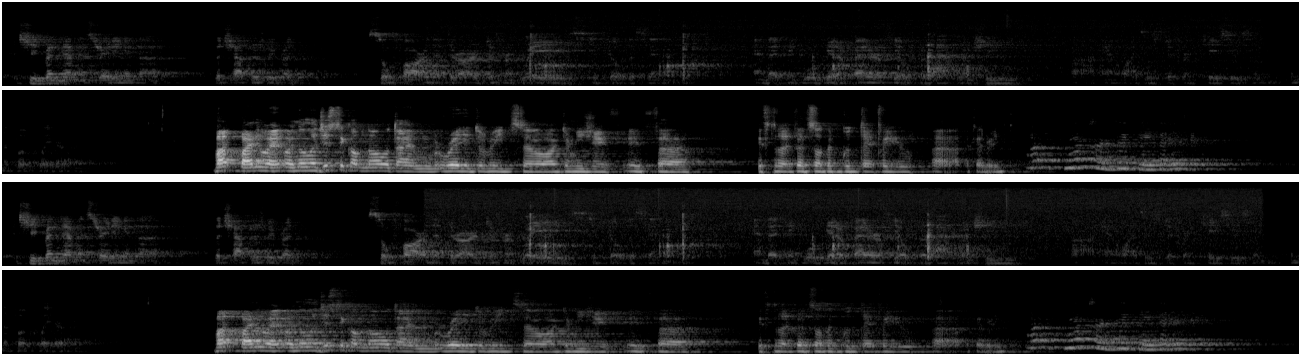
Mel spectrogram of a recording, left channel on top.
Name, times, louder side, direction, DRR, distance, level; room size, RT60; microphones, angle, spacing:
voice 1, 0.1-1.6 2.1-2.9 3.7-6.7 7.5-10.1 10.7-13.8, right 1 dB, 35° right, 2 dB, 1.0 m, -50 dB
sound 1, 4.2-12.6, right 5 dB, 65° right, 0.6 m, -50 dB
voice 2, 15.1-19.9 20.5-23.0, left 5 dB, 85° left, 12 dB, 0.4 m, -30 dB
voice 3, 23.2-24.9, left 1 dB, 10° left, -2 dB, 1.7 m, -41 dB
15.5 x 9.7 x 2.6 m, 2.1 s
head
